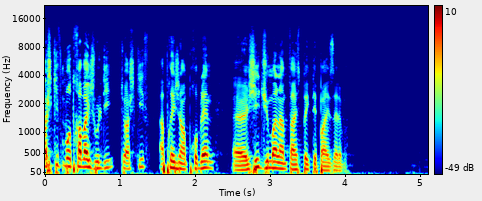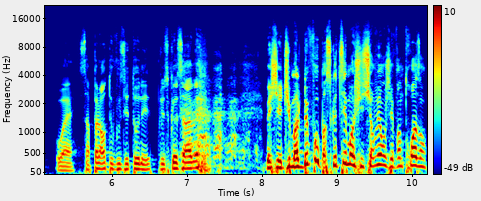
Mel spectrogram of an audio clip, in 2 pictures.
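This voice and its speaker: A man with a fairly high voice talks at a very fast clip in an animated tone, his pitch swinging very widely, broken by long, frequent pauses, in a dry, close recording with no echo. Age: 20s. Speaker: stand-up comedian. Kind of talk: stand-up. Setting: stage with audience.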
